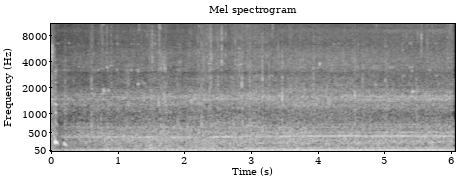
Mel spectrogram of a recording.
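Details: Steady vehicle engine drone on an afternoon safari drive in South Africa, after a brief knock at the start; no animal calls.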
